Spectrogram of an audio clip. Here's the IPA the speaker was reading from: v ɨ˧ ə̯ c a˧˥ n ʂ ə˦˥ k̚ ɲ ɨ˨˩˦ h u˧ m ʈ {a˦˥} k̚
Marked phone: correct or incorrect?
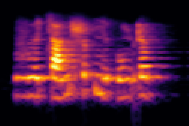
incorrect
